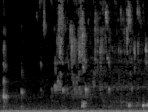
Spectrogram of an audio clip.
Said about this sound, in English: It's pouring a dark reddish, kind of Flandersy. There was almost no pop when I pulled the cork. Doesn't pour with a very big head.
